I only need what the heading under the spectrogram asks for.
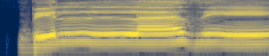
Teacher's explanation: জালের উচ্চারণটা একদম নরম পাতলা করতে হবে জিহ্বার মাথা উপরের দাঁতের মাথার সাথে লাগবে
